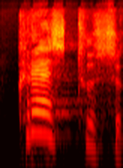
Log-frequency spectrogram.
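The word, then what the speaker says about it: Χριστός: 그리스도 그리스도 할 때에 그리스도의 원래 헬라어 발음이 클래스 투 스 거든요 그런데 그리스도 그리스도의 이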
